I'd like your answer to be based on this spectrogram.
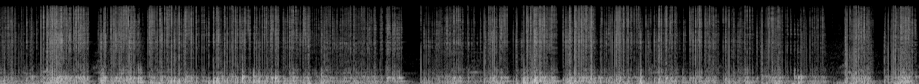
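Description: Long acrylic nails scratch across a black metal mesh microphone grille at close range, making a dense, continuous rasping scrape with a heavy low rumble under bright, gritty texture. The scratching runs almost without pause, dipping briefly to near silence at a few points before resuming.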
